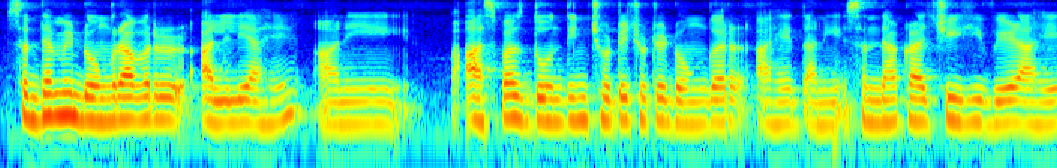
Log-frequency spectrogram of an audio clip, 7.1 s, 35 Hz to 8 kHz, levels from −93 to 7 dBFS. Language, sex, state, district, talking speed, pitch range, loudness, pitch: Marathi, female, Maharashtra, Dhule, 155 wpm, 150-170 Hz, -19 LUFS, 165 Hz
